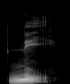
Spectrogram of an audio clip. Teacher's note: It has that classic falling then rising third tone.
